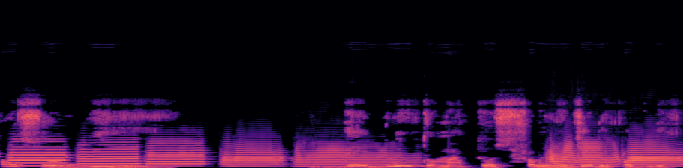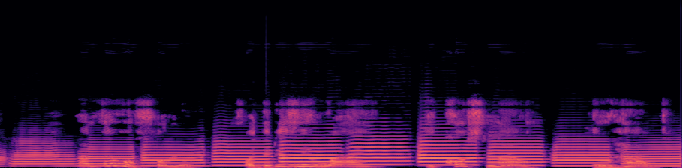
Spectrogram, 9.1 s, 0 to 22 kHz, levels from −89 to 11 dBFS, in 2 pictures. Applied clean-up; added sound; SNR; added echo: classical method Wiener filter.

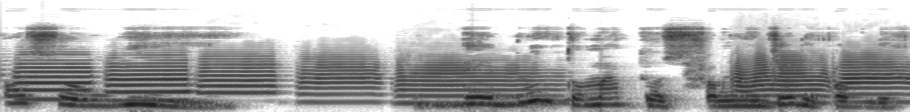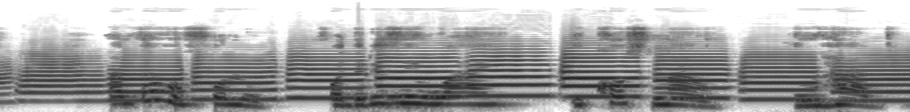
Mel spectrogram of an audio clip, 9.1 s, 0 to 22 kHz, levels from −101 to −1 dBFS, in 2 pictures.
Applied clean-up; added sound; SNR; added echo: classical method log-MMSE.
